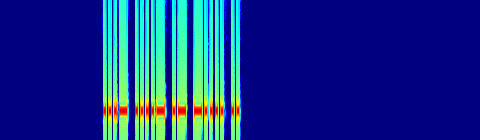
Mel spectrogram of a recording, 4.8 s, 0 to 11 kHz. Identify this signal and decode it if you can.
Morse code, heard as a keyed tone, about 44 wpm, 700 Hz. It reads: V4A6I
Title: Code Groups - 5 Letter:Numbers - 45wpm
